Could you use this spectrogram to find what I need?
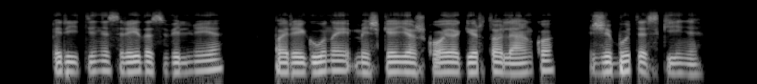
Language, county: Lithuanian, Šiauliai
